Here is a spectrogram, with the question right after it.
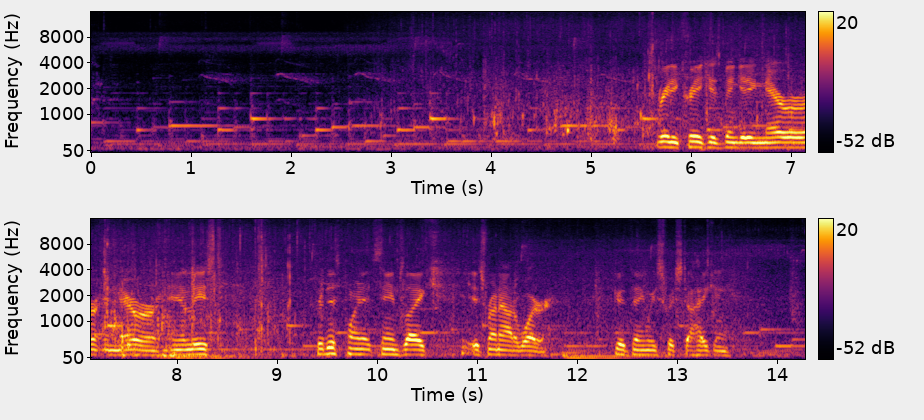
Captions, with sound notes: (sloshing) - Reedy Creek has been getting narrower and narrower and at least to this point, it seems like it's run out of water. Good thing we switched to hiking.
